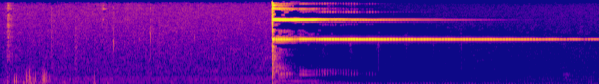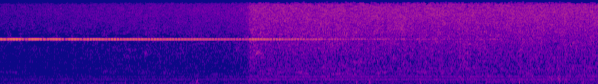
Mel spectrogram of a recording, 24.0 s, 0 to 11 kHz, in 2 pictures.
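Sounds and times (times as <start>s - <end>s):
meditation gong struck and ringing: 5.4s - 19.7s.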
